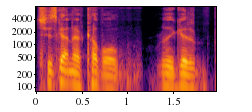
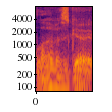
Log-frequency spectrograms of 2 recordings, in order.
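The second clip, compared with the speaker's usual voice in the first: put-on baritone voice with a stuttering opening; 4 semitones lower, 5 dB quieter than usual. Answering praise about love at the business, in a put-on baritone voice. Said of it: "Don't do that voice".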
